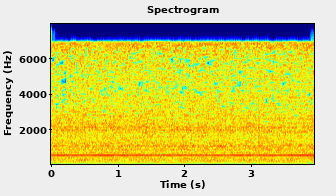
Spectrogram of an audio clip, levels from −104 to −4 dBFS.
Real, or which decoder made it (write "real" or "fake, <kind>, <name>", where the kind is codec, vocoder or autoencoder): real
